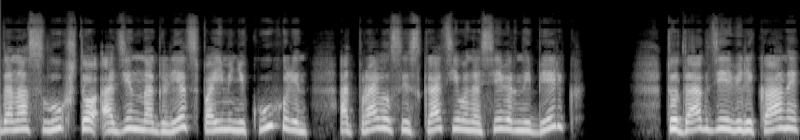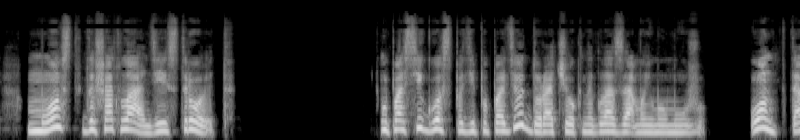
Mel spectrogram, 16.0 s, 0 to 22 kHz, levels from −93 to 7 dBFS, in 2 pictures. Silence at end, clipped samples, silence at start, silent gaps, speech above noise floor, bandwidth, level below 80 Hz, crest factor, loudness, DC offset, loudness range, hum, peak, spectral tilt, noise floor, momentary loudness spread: 0 s; under 0.1%; 0 s; 5.85-6.28 s, 10.41-11.68 s, 15.09-15.49 s; over 74 dB; 14 kHz; -66 dBFS; 16 dB; -16 LUFS; under 0.1%; 4 LU; none; 0 dBFS; -5.5 dB/octave; under -90 dBFS; 8 LU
